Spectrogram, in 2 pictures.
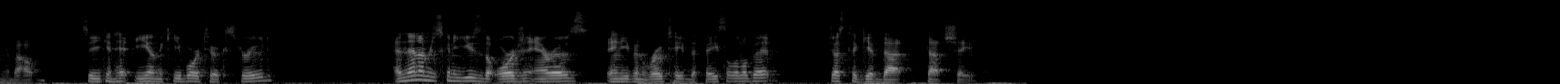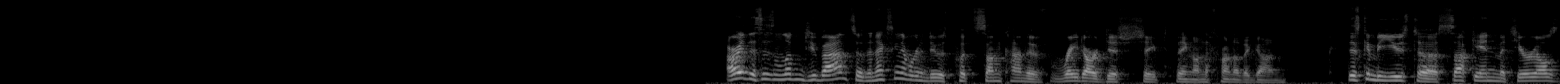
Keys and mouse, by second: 1.5 e, 3.9-4.9 drag, 6.5 r, 10.3 s, 10.6 click, 10.8 e, 11.2 r, 11.4 middle click, 11.9 s, 12.9 middle click, 13.1 e, 13.5 r, 13.7 click, 14.2 r, 14.7 click, 14.9 r, 16.1 click, 16.2 s, 16.3 click, 16.7 click, 17.3 click, 17.8 click, 17.8 s, 18.7 a, 19.2 click, 19.6 middle click, 20.2-22.4 typing, 21.7 click.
